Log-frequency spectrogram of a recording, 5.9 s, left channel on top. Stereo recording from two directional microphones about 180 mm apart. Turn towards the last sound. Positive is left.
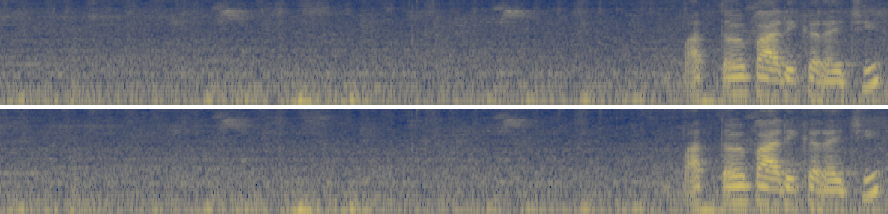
turn(degrees=-10)  # may be behind; listen again after turning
